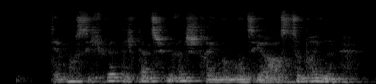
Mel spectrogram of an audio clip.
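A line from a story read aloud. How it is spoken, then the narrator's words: Whispered. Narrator (German): flüsterte Lega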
